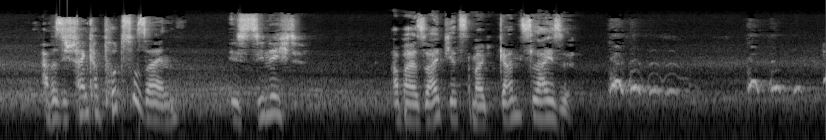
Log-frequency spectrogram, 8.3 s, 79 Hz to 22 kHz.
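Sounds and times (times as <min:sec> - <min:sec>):
speech: 0:00.4 - 0:03.2, 0:03.9 - 0:05.8
dog whining: 0:06.1 - 0:08.2.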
